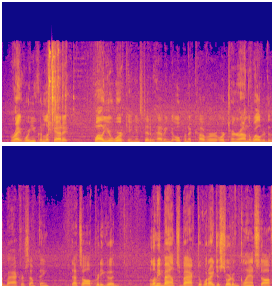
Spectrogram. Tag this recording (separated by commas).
arc welding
